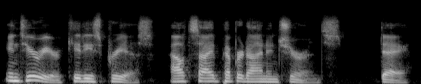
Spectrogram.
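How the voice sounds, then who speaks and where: A man's voice: medium pitch, sing-song, a little slow, a bit bright, no room sound, clean studio sound. A man reading scene headings and action lines as narrator of a screenplay table read. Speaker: narrator reading stage directions.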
